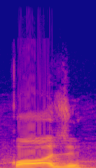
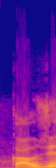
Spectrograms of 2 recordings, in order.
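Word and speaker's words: cause: कॉज। काउजे नहीं पढ़ना है।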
